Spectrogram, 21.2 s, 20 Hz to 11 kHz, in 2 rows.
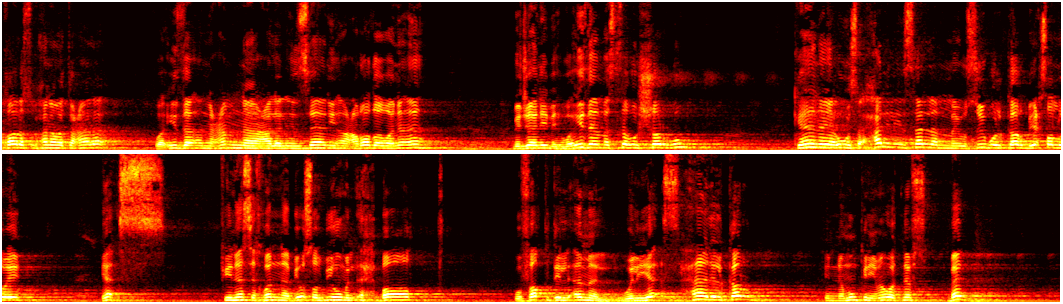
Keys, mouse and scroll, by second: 0.5 scroll down 2, 0.6 drag, 3.2 click, 3.9 click, 4.4 click, 4.7-7.0 drag, 7.9-9.5 drag, 9.8 click, 10.2-10.6 middle drag, 10.9 alt+a, 11.4-12.0 alt+middle drag, 12.3 click, 13.5 KP_7, 14.1 z, 14.6 alt+shift+middle click, 16.6 click, 17.8 shift+c, 18.6 z, 18.9-19.3 middle drag, 19.8 click, 20.6 KP_7.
